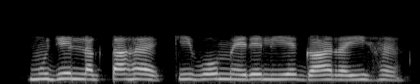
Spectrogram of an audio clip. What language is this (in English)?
Hindi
